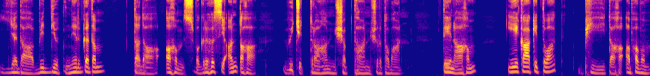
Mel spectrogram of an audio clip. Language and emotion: Sanskrit, fearful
